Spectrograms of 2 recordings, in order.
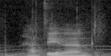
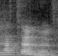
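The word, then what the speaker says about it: Hatenna: I'd say Hatina still. No, it's Hatena, for sure, you're right. Hatena, yeah. Yeah, there's only just one E, two N's, yeah.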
